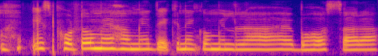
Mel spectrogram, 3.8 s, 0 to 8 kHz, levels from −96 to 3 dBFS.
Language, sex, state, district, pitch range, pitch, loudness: Hindi, female, Jharkhand, Deoghar, 245-275 Hz, 260 Hz, -16 LUFS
